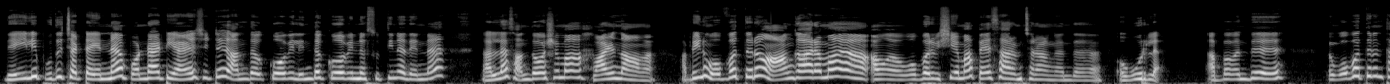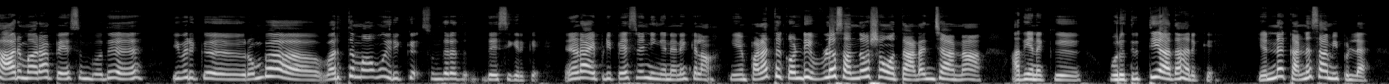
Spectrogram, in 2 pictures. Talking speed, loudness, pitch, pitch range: 125 wpm, -15 LUFS, 265 Hz, 235-300 Hz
